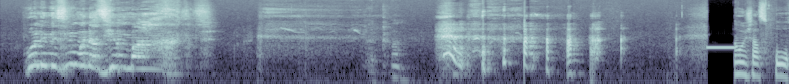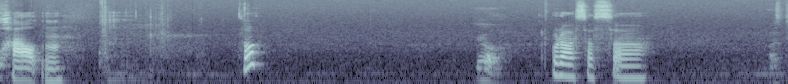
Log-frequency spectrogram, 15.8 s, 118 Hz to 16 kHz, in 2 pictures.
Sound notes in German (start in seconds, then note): 0.2 Aus dem Off; 4.3 lacht; 12.0 Aus dem Off; 15.6 Aus dem Off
